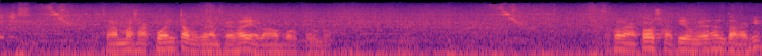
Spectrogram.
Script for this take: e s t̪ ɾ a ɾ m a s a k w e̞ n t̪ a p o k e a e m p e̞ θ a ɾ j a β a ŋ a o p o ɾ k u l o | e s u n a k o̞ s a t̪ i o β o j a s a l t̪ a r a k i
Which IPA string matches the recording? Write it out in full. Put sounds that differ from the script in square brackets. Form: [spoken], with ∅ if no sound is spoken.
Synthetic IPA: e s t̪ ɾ a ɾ m a s a k w e̞ n t̪ a p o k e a e m p e̞ θ a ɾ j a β a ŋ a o p o ɾ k u l o | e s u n a k o̞ s a t̪ i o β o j a s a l t̪ a [ɾ] a k i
